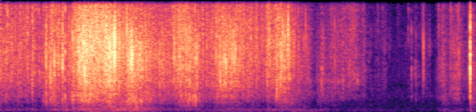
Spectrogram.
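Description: Both hands press, rub and pinch a mound of crushed dry pink soap shavings between fingertips and thumb, making the flakes crunch and crumble. A dense, bright crackling and rustling swells loudest in the first half, then thins to a quieter scatter of small crunches with a sharp snap near the end.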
